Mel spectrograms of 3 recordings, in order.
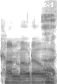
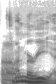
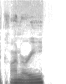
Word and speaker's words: KonMari: I've been following on your personal Instagram that you've been doing how do you pronounce it? Conmodo? – Con-Marie, I think.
